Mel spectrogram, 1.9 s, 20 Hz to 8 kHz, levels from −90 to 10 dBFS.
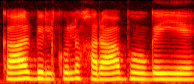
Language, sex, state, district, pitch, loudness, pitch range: Hindi, female, Bihar, Vaishali, 215 Hz, -16 LUFS, 210-225 Hz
